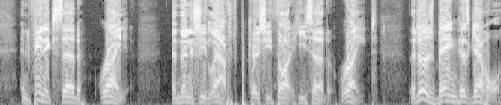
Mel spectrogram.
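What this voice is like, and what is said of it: Usual voice. Nothing is said of it.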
